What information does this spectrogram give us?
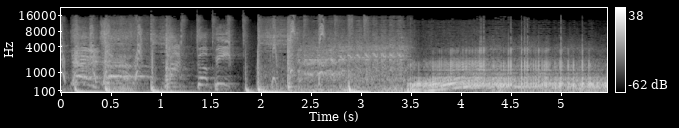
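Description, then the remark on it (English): A car engine revs hard and races past, its roar rising and falling through several quick bursts before settling into a loud, sustained growl with a rising whine. “They're fast and they're furious. Those are the kind of cars you'll see at the 2023 New Hope Automobile Show.”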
